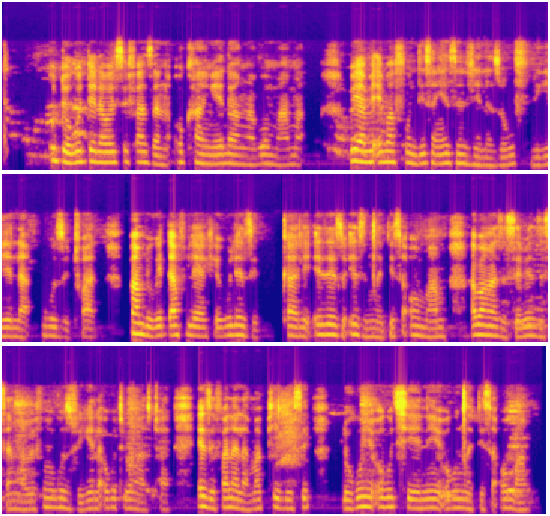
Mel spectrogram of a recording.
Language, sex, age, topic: North Ndebele, female, 25-35, health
